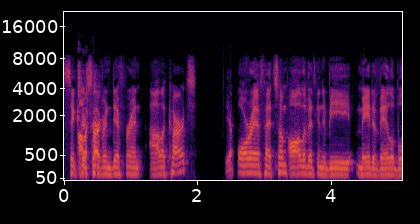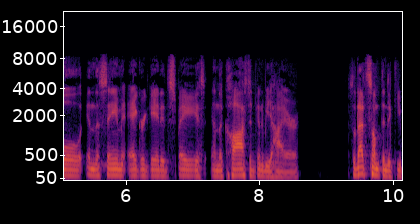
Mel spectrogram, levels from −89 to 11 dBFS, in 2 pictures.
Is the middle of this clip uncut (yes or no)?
no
